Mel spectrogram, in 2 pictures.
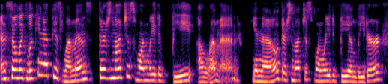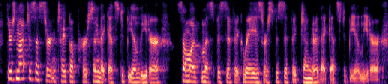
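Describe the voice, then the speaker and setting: A woman speaks at a very fast pace with hardly any pauses. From Hawaii. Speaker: librarian association leader and keynote speaker. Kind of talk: keynote talk. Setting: video call. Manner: uptalk, rising sentence endings. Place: home room. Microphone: video call.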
